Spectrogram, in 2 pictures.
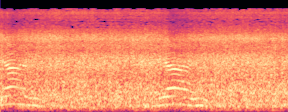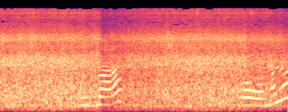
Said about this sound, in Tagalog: Mayroon parang magandang ilog dito.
